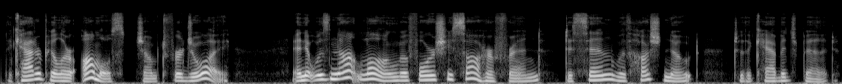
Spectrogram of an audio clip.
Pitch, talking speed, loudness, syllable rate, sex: 185 Hz, 170 wpm, -16 LUFS, 4.9 syllables/s, female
